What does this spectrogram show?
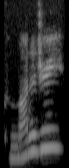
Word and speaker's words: camaraderie: Camaraderie?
